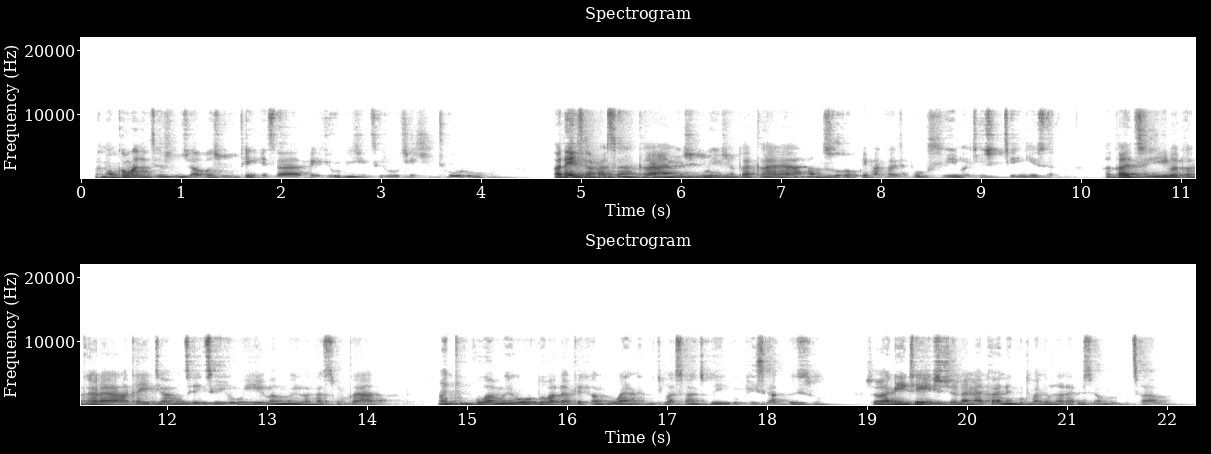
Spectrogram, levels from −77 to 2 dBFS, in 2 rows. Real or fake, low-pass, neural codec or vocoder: fake; 10.8 kHz; codec, 24 kHz, 1 kbps, SNAC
